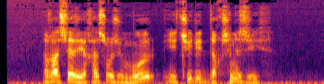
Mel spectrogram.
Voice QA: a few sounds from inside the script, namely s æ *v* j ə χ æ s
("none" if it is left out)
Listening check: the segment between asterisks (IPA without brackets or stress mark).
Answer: ð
